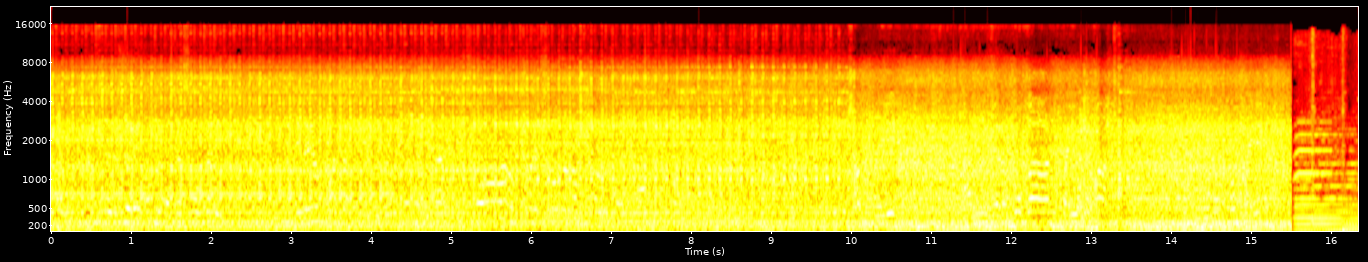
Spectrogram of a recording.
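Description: Diesel excavator engines running steadily under the talk of a crowd of onlookers. Music cuts in suddenly near the end.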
